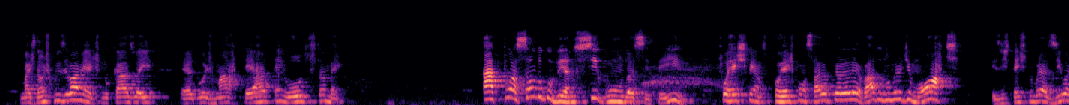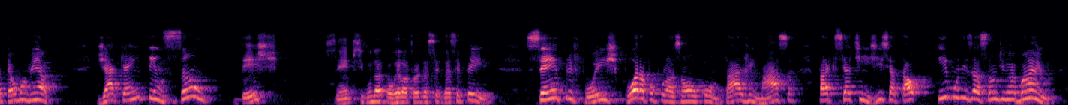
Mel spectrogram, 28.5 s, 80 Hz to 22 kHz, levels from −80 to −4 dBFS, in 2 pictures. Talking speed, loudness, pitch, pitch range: 135 wpm, -28 LUFS, 200 Hz, 165-235 Hz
